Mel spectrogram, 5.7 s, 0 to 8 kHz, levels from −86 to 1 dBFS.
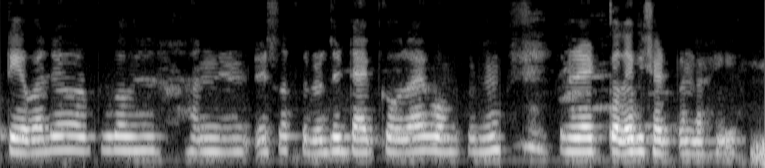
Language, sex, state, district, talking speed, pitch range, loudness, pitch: Hindi, male, Bihar, Gaya, 115 wpm, 195-215 Hz, -18 LUFS, 205 Hz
